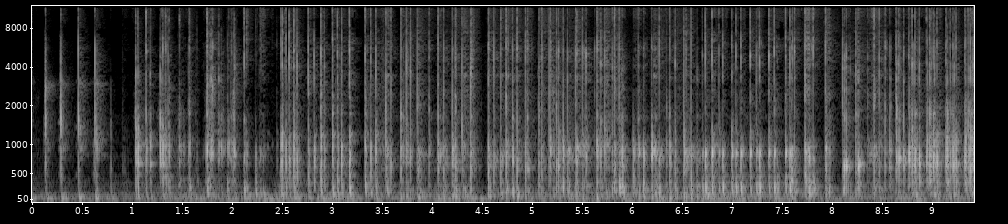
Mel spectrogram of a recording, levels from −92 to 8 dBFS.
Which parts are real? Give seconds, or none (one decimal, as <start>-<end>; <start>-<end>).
0.0-3.5; 6.7-7.6; 8.8-9.4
